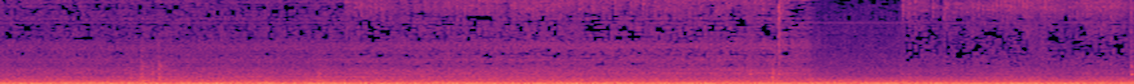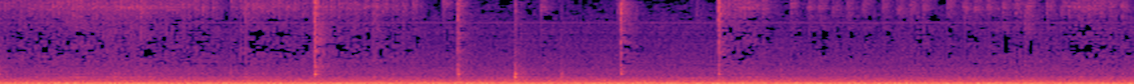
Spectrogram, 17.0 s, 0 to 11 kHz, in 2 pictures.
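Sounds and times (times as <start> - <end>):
steady low rumble: 0.0 - 17.0
bicycle clicking: 6.8 - 17.0.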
